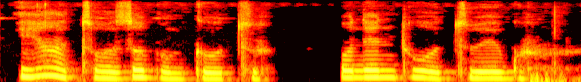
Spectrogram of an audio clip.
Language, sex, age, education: Igbo, female, 15-29, tertiary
